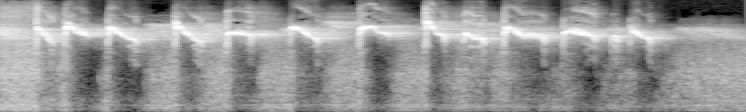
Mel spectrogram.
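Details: Oriental white-eye in minor moult, kept in a cage, singing about three high, thin, downslurred chirps per second in a bright, steady twittering run.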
